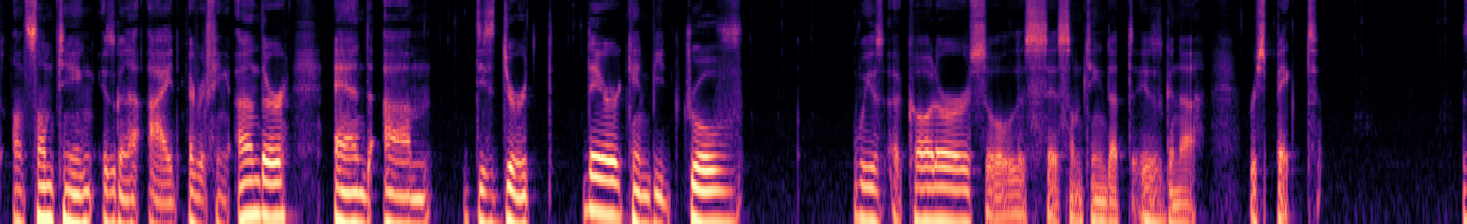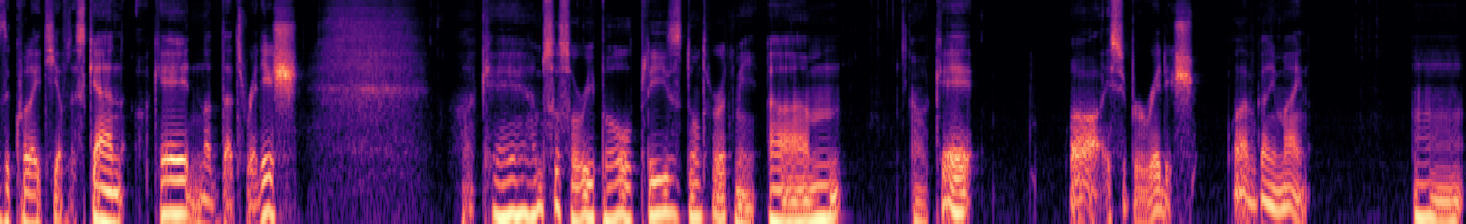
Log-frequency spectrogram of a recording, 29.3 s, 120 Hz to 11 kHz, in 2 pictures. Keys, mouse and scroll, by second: 1.8 Tab, 1.8 click, 1.8 scroll down 1, 4.4 alt+Tab, 4.4-6.0 drag, 7.5 click, 8.1-8.7 drag, 9.1 click, 10.7-12.7 drag, 13.5-14.3 drag, 15.7 click, 17.1-18.9 scroll up 9, 18.9 click, 19.3-20.3 scroll down 5, 20.3 double click, 21.7 click, 22.0 scroll down 1, 24.0-25.7 drag, 25.7 click, 26.3-27.1 scroll down 1, 27.3 click, 28.2 click, 28.3 double click.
